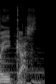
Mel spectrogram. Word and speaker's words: Acast: Así que, desde este mismo programa, primero de la cuarta temporada, ya somos propiedad de Acast o Acast, ¿vale? Que es la pronunciación en inglés.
